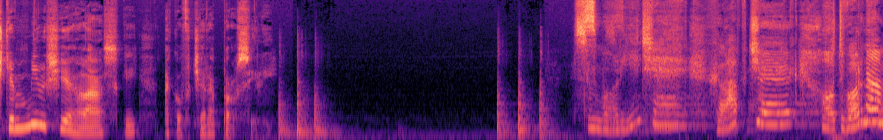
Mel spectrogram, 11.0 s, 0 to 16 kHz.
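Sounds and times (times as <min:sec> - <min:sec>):
speech: 0:00.0 - 0:03.6, 0:07.2 - 0:11.0
soft knocking on a wooden door: 0:03.4 - 0:04.4, 0:06.2 - 0:07.1.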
